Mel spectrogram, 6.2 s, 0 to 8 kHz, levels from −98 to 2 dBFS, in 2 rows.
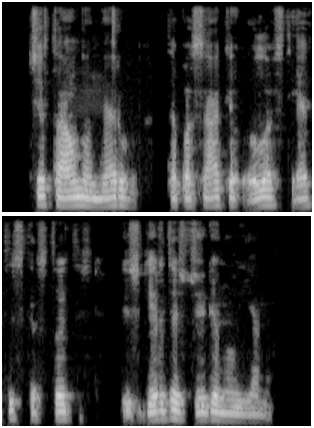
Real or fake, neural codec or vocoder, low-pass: real; none; 7.2 kHz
